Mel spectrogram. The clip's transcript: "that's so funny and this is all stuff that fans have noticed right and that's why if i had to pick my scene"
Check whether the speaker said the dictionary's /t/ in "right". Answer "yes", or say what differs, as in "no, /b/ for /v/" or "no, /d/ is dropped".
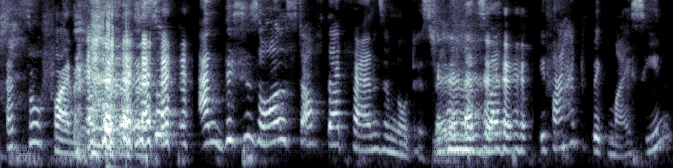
no, /t/ is dropped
